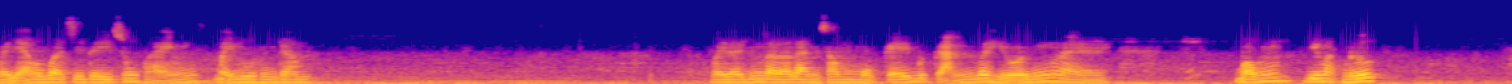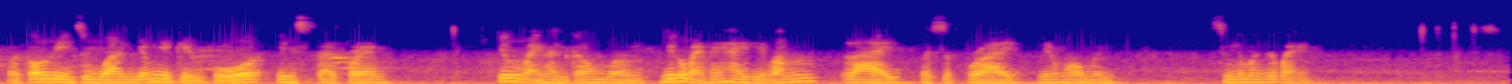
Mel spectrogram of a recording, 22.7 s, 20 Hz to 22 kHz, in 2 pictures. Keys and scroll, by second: 1.1 7, 1.4 0, 1.7 Return, 13.6 ctrl+0.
